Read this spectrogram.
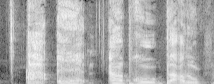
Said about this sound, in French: Pardon, oh, j'ai avalé de travers.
